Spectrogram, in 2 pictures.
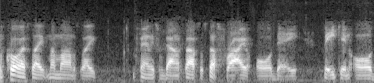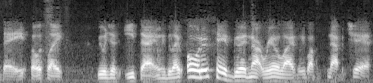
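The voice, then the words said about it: Rhode Island accent. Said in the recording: “It sounded like John right there. ... It's the Rhode Island accent, man.”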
